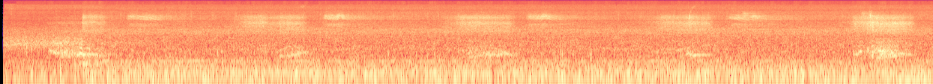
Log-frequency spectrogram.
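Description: Soft rhythmic snuffling breaths about every three seconds over low steady rumble; a cat snoring.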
